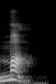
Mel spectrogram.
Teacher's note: fourth tone falling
